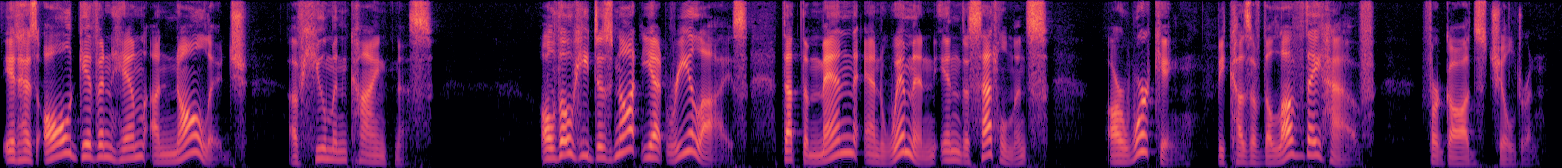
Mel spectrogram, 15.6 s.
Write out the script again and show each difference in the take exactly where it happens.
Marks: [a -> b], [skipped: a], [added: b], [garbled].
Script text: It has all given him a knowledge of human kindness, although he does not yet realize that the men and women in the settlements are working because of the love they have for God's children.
It has all given him a knowledge of human kindness, although he does not yet realize that the men and women in the settlements are working because of the love they have for God's children.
